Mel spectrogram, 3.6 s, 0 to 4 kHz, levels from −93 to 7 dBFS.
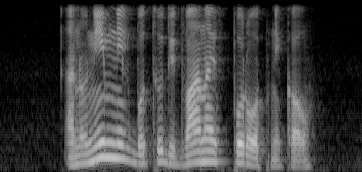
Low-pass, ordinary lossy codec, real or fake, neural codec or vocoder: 3.6 kHz; none; real; none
